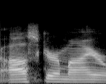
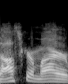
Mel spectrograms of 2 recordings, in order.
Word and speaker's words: Oscar Mayer: two letters off it's Oscar Mayer but it should be pronounced more like John Mayer it's somebody typed it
